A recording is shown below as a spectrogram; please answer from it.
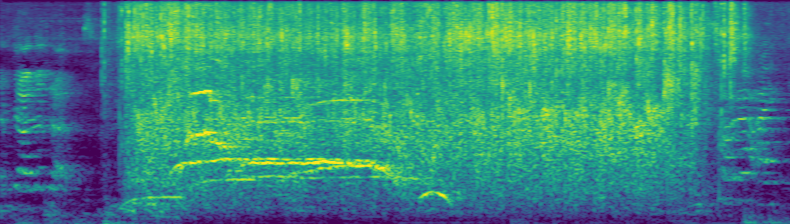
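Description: A school audience applauds the cast of a stage production of The Tempest, a sudden loud burst of dense clapping with a few whoops that holds for about six seconds before fading, with a young voice speaking at either end.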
